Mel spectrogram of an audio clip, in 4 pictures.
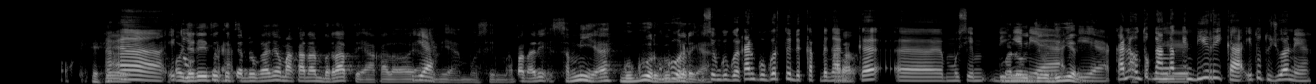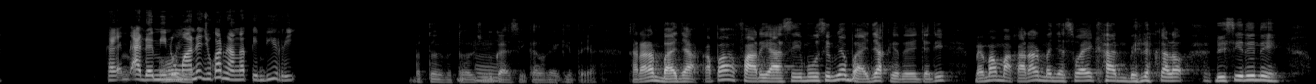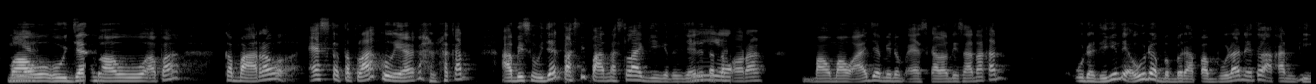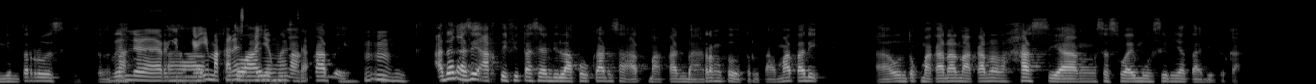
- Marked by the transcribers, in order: laughing while speaking: "Oke"; laughing while speaking: "menyesuaikan, beda kalau"; laughing while speaking: "Karena kan"; tapping
- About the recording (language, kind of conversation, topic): Indonesian, podcast, Bagaimana musim memengaruhi makanan dan hasil panen di rumahmu?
